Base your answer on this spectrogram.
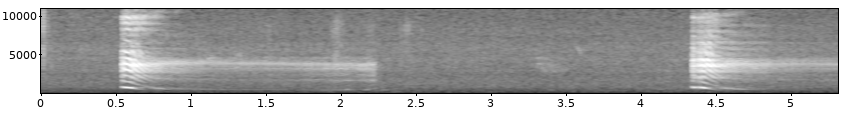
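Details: Deer at Nara Park, Japan, recorded 30 March 2022: a piercing, falling call is held steady for nearly two seconds, then a second identical call begins after a two-second quiet gap.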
